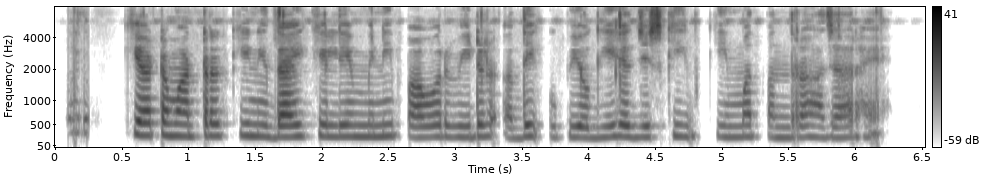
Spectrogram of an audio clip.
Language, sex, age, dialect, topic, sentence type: Hindi, female, 25-30, Awadhi Bundeli, agriculture, question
